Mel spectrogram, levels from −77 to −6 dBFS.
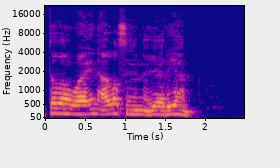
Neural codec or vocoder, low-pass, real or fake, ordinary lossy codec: none; none; real; none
